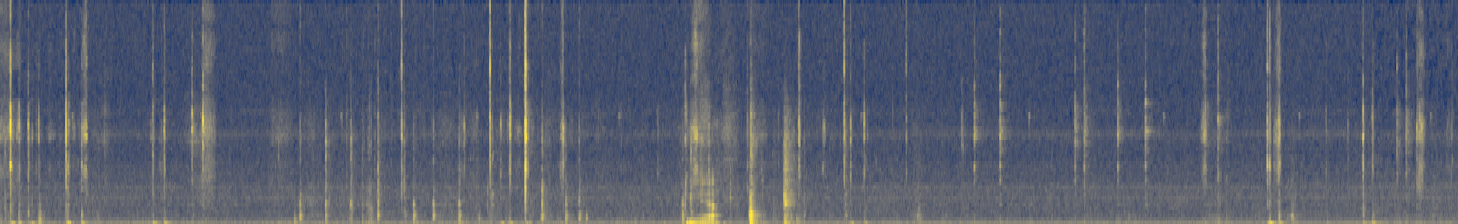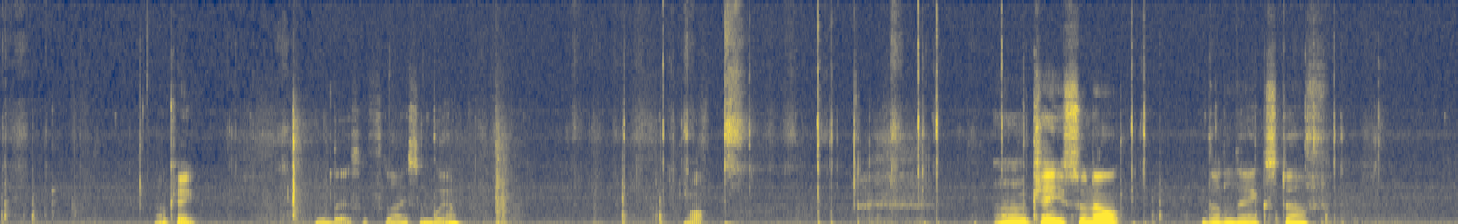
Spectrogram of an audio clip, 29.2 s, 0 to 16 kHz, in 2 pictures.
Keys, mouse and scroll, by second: 0.0 middle click, 0.4 a, 0.7 a, 0.9 a, 1.7 u, 5.4 Tab, 8.0 middle click, 8.9 Tab, 10.0-11.9 right drag, 12.9 p, 13.9 u, 14.9 middle click, 22.5 KP_3, 22.9 KP_3, 24.1 Tab, 26.4 Tab, 27.9 right click, 28.8 ctrl+click.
